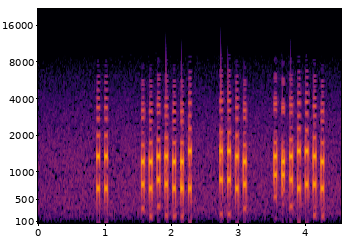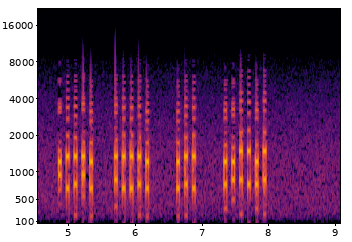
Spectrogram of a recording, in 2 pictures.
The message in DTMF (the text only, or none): 22 4185113 9924 0*83651 *2501 82251 152 479649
